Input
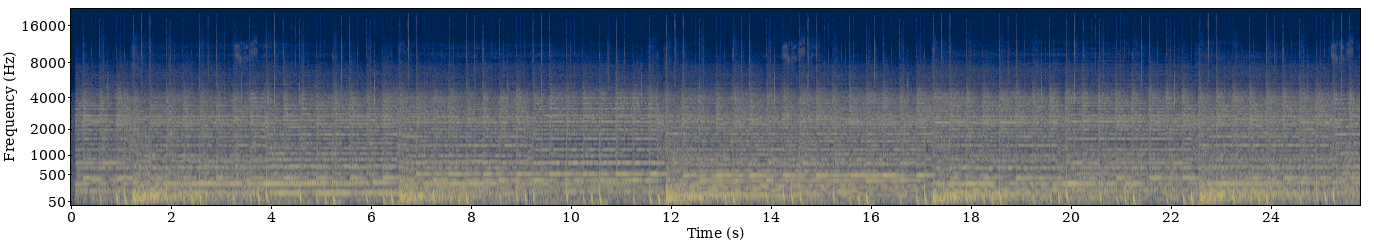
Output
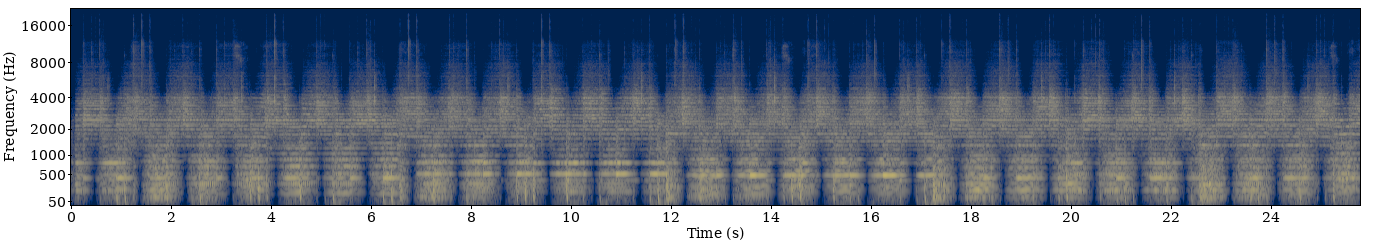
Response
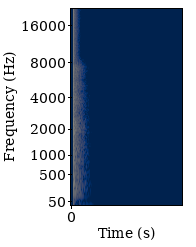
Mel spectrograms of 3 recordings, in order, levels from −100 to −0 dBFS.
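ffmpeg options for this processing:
-filter_complex "[0:a]acrossover=split=2000[s0][s1];[s0]aeval=exprs='val(0)*(1-1/2+1/2*cos(2*PI*1.1*n/s))':c=same[s2];[s1]aeval=exprs='val(0)*(1-1/2-1/2*cos(2*PI*1.1*n/s))':c=same[s3];[s2][s3]amix=inputs=2:normalize=0[s4];[1:a]atrim=start_sample=2205,atrim=end_sample=3528,asetrate=70560,aresample=44100[s5];[s4][s5]afir=irnorm=-1:irlink=0,volume=2.66"

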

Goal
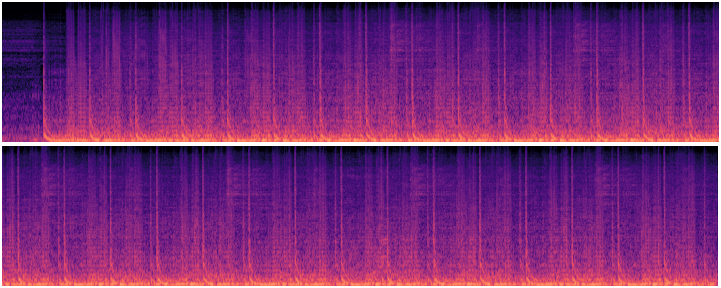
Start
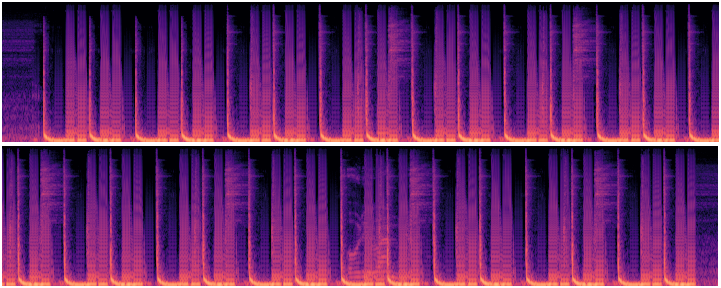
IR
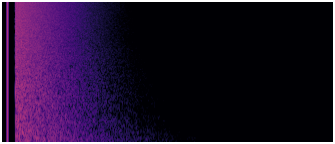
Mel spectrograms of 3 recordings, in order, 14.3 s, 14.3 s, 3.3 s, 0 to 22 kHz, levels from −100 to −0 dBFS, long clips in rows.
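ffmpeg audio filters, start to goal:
-filter_complex "[0:a]asoftclip=type=hard:threshold=0.0447,asettb=1/sr,asplit=3[s0][s1][s2];[s0]atrim=end=0.914[s3];[s1]atrim=start=0.91:end=1.67,asetpts=PTS-STARTPTS,afade=t=in:d=0.004:c=qsin,afade=t=out:st=0.756:d=0.004:c=qsin,equalizer=f=7600:w=0.6:g=6[s4];[s2]atrim=start=1.666[s5];[s3][s4]acrossfade=d=0.004:c1=hsin:c2=qsin[s6];[s6][s5]acrossfade=d=0.004:c1=qsin:c2=hsin,aecho=1:1:54|82|167|249|280|863:0.119|0.112|0.15|0.316|0.299|0.473,asplit=2[s7][s8];[1:a]atrim=start_sample=2205,asetrate=37044,aresample=44100[s9];[s8][s9]afir=irnorm=-1:irlink=0,volume=0.316[s10];[s7][s10]amix=inputs=2:normalize=0,volume=0.668"

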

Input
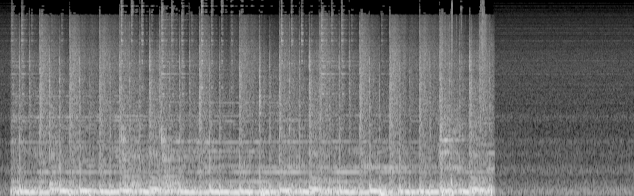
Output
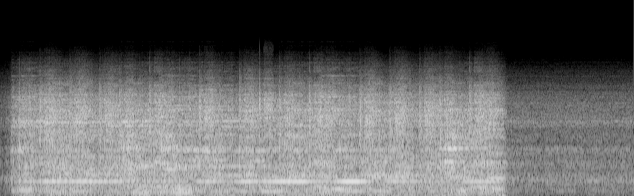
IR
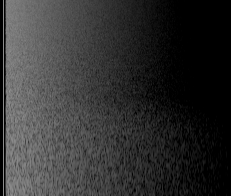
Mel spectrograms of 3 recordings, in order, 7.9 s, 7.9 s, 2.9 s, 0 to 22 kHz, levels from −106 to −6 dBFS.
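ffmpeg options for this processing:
-filter_complex "[0:a]highpass=f=350:t=q:w=0.5412,highpass=f=350:t=q:w=1.307,lowpass=f=2800:t=q:w=0.5176,lowpass=f=2800:t=q:w=0.7071,lowpass=f=2800:t=q:w=1.932,afreqshift=-190,acompressor=threshold=0.0316:ratio=6[s0];[1:a]atrim=start_sample=2205,afade=t=out:st=0.16:d=0.01,atrim=end_sample=7497,asetrate=29547,aresample=44100[s1];[s0][s1]afir=irnorm=-1:irlink=0,volume=2.66"

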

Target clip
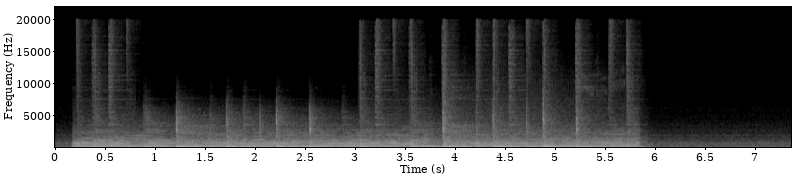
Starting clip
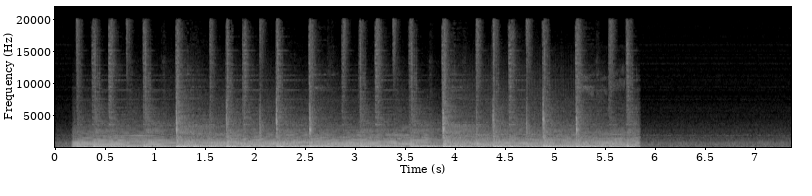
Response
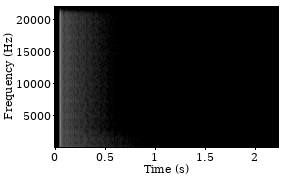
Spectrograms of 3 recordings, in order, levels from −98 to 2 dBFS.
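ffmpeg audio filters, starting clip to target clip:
-filter_complex "[0:a]asettb=1/sr,asplit=3[s0][s1][s2];[s0]atrim=end=0.804[s3];[s1]atrim=start=0.8:end=3.03,asetpts=PTS-STARTPTS,afade=t=in:d=0.004:c=qsin,afade=t=out:st=2.226:d=0.004:c=qsin,lowpass=f=5600:w=0.5412,lowpass=f=5600:w=1.3066[s4];[s2]atrim=start=3.026[s5];[s3][s4]acrossfade=d=0.004:c1=hsin:c2=qsin[s6];[s6][s5]acrossfade=d=0.004:c1=qsin:c2=hsin[s7];[1:a]atrim=start_sample=2205,atrim=end_sample=6174[s8];[s7][s8]afir=irnorm=-1:irlink=0,volume=0.708"

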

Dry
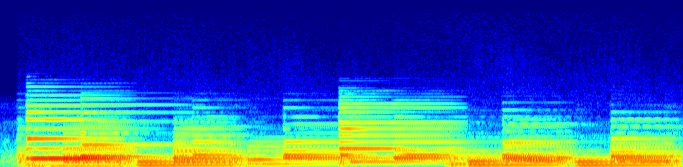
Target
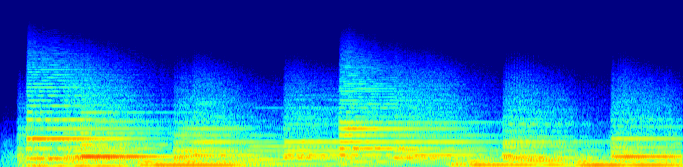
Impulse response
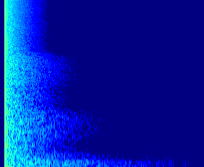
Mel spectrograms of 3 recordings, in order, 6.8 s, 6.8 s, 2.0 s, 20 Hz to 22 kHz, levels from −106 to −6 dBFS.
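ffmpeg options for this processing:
-filter_complex "[0:a]lowpass=f=1200:w=0.5412,lowpass=f=1200:w=1.3066,equalizer=f=170:w=0.7:g=-10.5,bandreject=f=111.5:t=h:w=4,bandreject=f=223:t=h:w=4,bandreject=f=334.5:t=h:w=4,bandreject=f=446:t=h:w=4,bandreject=f=557.5:t=h:w=4,bandreject=f=669:t=h:w=4,adynamicsmooth=sensitivity=7:basefreq=550,flanger=delay=2:depth=9.5:regen=-81:speed=0.52:shape=triangular,aecho=1:1:50|130|258|462.8|790.5:0.631|0.398|0.251|0.158|0.1,asplit=2[s0][s1];[1:a]atrim=start_sample=2205[s2];[s1][s2]afir=irnorm=-1:irlink=0,volume=0.398[s3];[s0][s3]amix=inputs=2:normalize=0"

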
